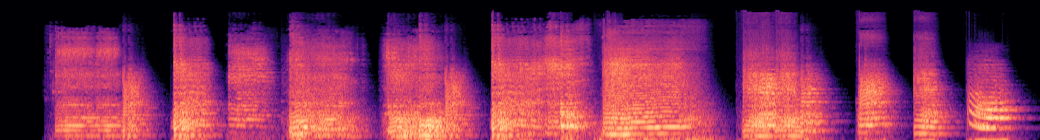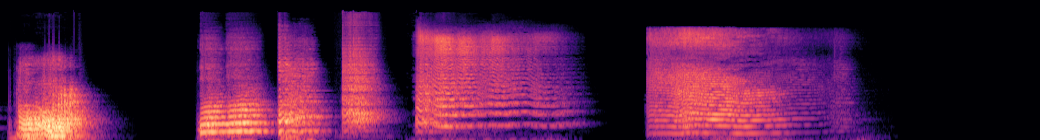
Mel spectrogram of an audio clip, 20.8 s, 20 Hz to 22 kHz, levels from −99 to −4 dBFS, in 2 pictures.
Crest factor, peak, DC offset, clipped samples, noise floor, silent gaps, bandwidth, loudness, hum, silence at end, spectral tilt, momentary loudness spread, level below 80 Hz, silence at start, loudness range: 20 dB; 0 dBFS; under 0.1%; under 0.1%; -66 dBFS; 11.80-12.34 s, 16.48-16.82 s; 16 kHz; -18 LUFS; none; 2.55 s; -4.5 dB/octave; 16 LU; -40 dBFS; 0.55 s; 10 LU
